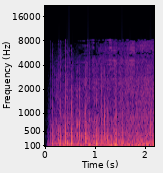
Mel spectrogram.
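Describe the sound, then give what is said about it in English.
Fireworks display over Victoria Harbour in Hong Kong for Chinese New Year, a dense, continuous rush of crackles and pops with deep booming underneath, steady and loud throughout. “Residents in Hong Kong rang in the Chinese New Year Saturday with an extravagant fireworks display over Victoria Harbour.”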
